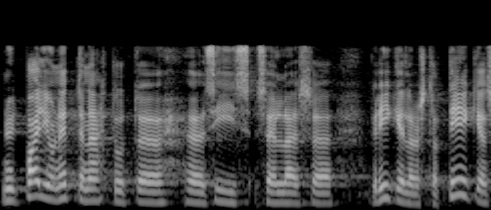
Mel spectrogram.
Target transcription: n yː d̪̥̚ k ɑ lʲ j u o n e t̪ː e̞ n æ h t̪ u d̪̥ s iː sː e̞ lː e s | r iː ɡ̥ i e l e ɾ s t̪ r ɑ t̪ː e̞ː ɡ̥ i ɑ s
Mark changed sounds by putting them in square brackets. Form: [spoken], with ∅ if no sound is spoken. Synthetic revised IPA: n yː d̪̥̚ [p] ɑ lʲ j u o n e t̪ː e̞ n æ h t̪ u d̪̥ s iː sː e̞ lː e s | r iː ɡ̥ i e l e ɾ s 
